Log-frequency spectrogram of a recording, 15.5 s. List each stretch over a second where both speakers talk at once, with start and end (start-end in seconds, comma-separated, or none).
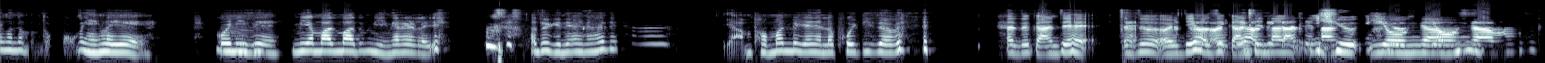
none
